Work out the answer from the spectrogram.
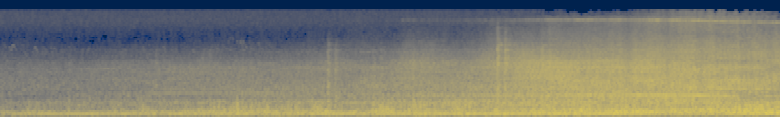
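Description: A train approaching, growing steadily louder over about seven seconds and then running loud and close, with a thin high whine coming in about six seconds in.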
